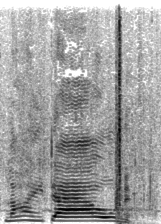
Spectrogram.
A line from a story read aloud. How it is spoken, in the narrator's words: shouted James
